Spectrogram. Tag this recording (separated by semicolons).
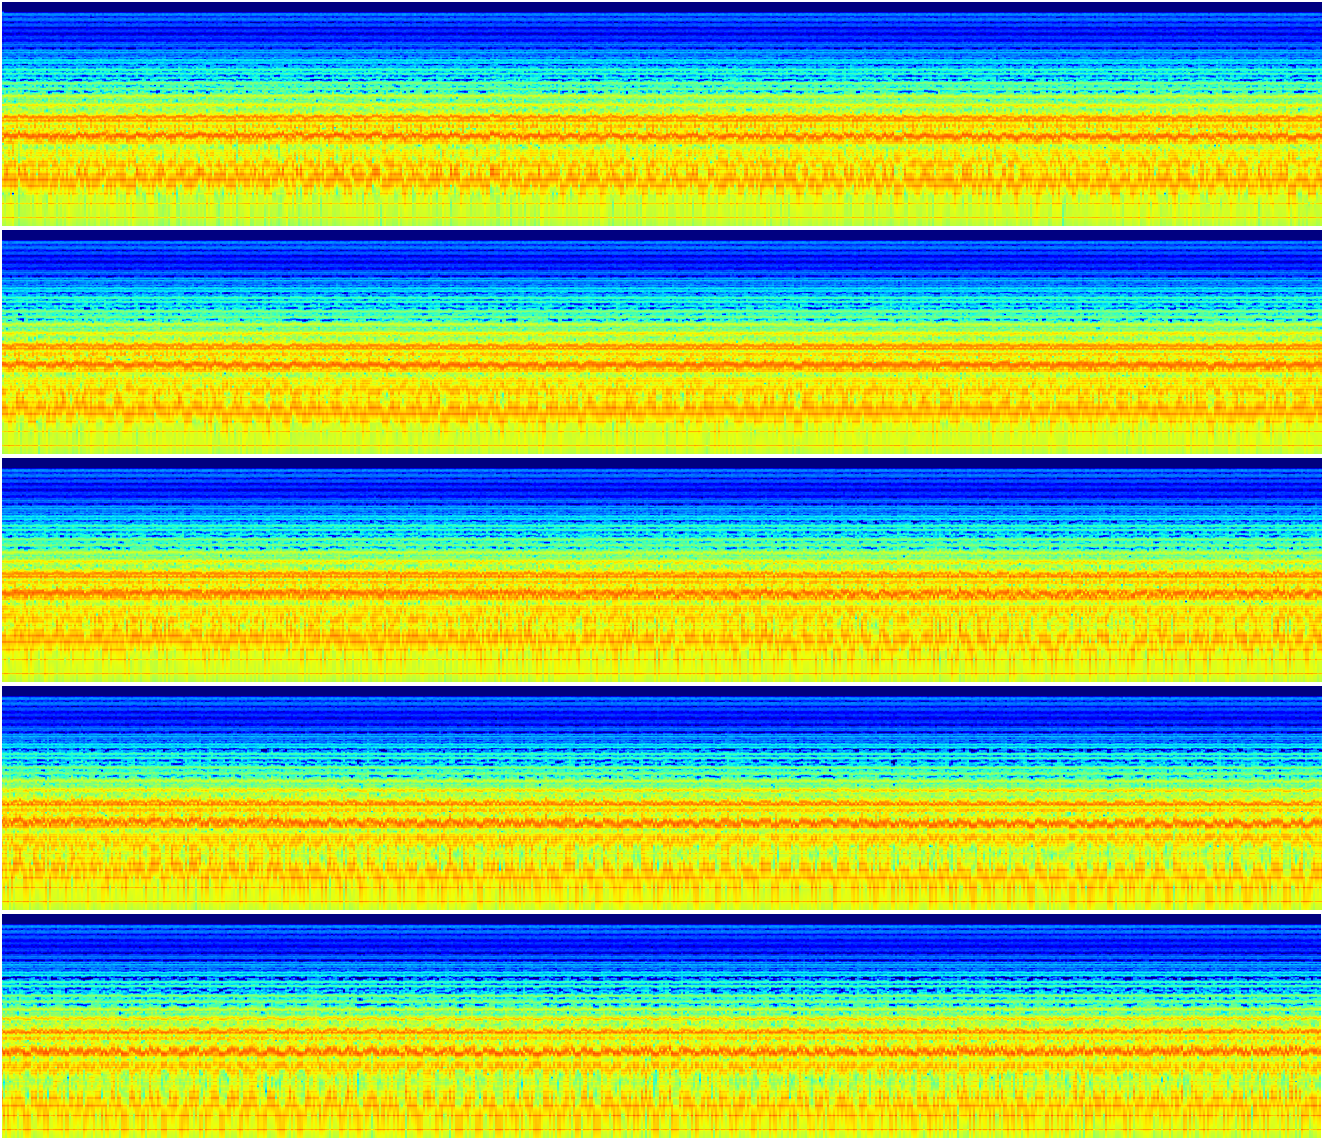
abstract; atmosphere; drone; eurorack; experimental; game-design; modular-synth; noise; synthesised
